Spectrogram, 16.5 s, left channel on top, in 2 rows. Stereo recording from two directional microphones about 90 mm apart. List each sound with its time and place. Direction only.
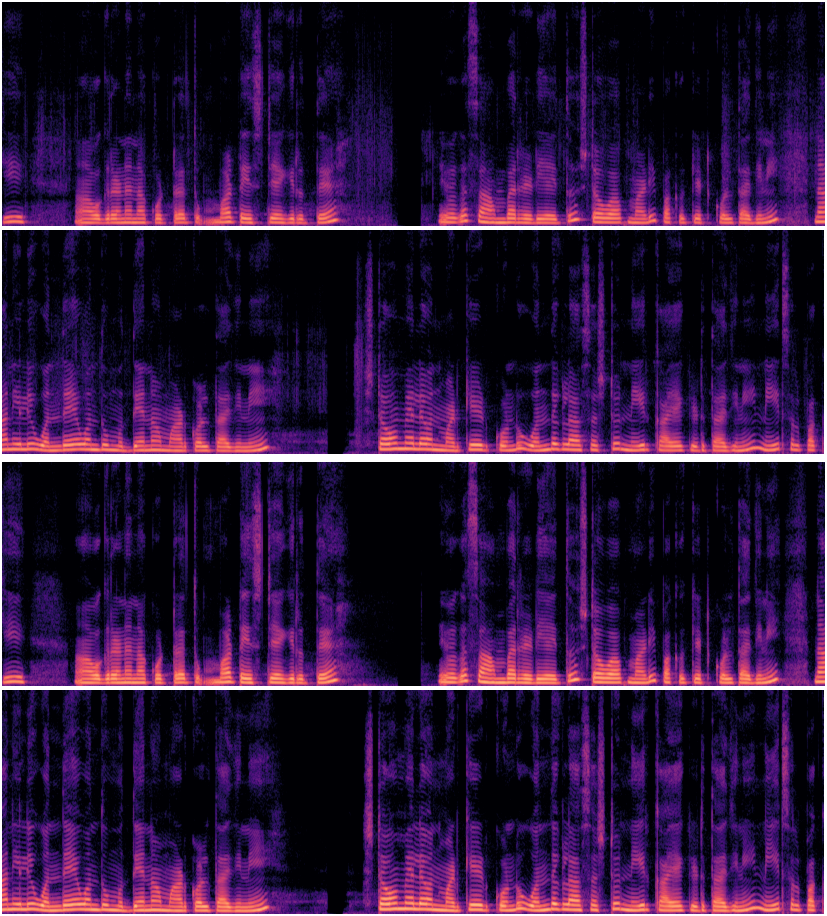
0.0 s speech: 40° right (ahead or behind)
